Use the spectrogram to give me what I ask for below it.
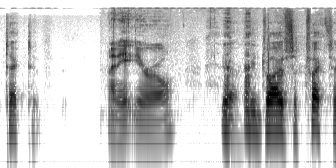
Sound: laughs

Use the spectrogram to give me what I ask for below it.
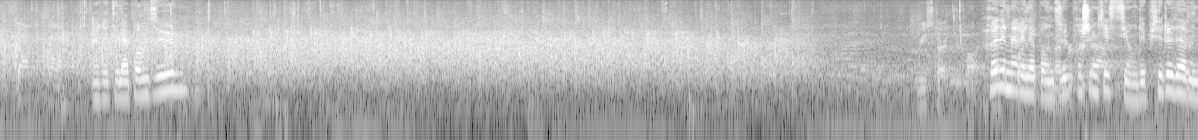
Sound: applause

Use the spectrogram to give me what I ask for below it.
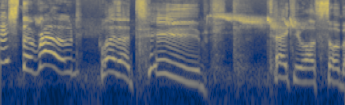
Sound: sniffs

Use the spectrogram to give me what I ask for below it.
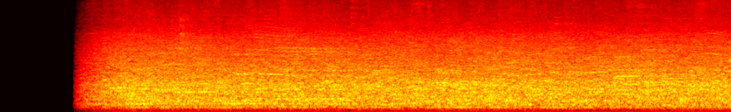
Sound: shopping mall sound

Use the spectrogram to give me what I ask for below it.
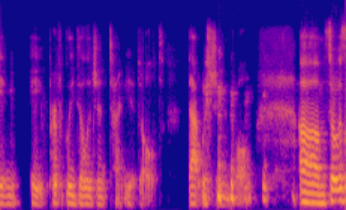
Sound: laughs

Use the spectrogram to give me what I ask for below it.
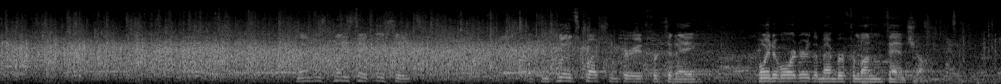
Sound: applause

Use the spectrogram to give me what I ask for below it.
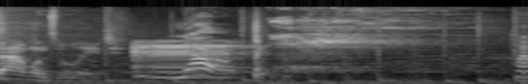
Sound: buzzer rings; buzzer

